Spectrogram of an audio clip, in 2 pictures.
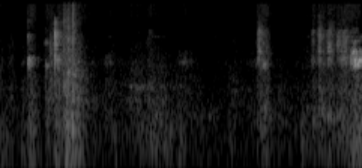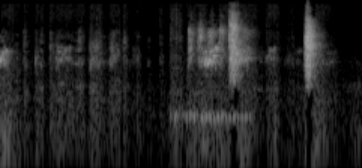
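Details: Playful budgies giving scattered sharp chirps and squeaky warbles, quiet at first, then a louder busy run of chatter ending in a bright, piercing squeak.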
